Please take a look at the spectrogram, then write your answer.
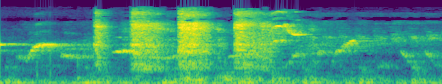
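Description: Young bird chicks kept in a cage chirping loudly and close, a dense burst of high overlapping cheeps and calls with no talk.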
